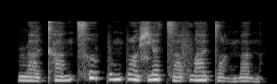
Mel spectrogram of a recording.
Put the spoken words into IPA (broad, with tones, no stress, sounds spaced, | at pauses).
ɻ a˨˩ ɪ̯ kʰ a˧˥ n t͡sʰ ɹ̩˥˩ p ʊ˥ ŋ p ɑ˥˩ ʊ̯ ɕ j ɛ˥ t͡s ä˧˥ f w a˥ ɪ̯ t̪ ɑ˨˩ ŋ m a˥˩ n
